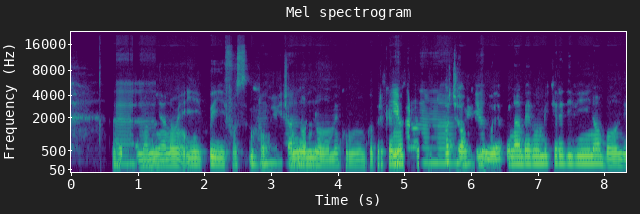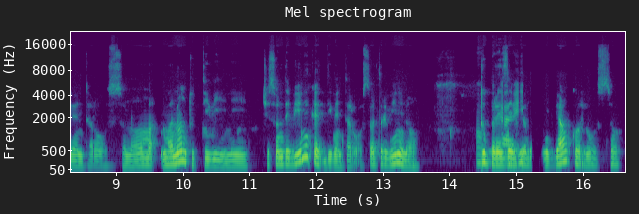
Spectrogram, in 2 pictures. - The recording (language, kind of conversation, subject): Italian, unstructured, Qual è stato il momento più divertente che hai vissuto durante una festa di compleanno?
- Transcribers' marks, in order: tapping; static; distorted speech; unintelligible speech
